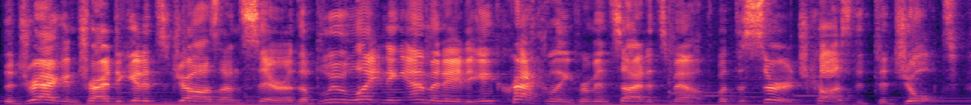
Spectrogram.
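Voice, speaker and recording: A man streams himself reading fan fiction, his fairly high, expressive voice pushed and bright and moving fairly quickly. The animated narration is dramatic but relaxed, with casual asides and minor self-corrections, and music plays behind him.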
